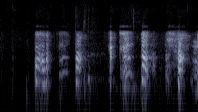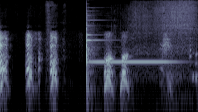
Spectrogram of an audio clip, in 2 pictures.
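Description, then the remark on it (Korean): A woman imitates a large dog, one as big as a calf, barking on a radio show: a quick run of about ten short, gruff voiced barks, then a sustained ringing bell tone sounds over a few final yelps. “예, 큰 개 짖는 소리요.”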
